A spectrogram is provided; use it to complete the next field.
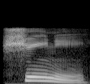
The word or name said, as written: sheeny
